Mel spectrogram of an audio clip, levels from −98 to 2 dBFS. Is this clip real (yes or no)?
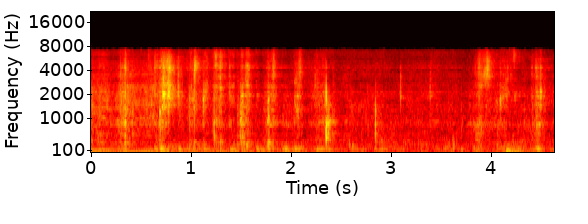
no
